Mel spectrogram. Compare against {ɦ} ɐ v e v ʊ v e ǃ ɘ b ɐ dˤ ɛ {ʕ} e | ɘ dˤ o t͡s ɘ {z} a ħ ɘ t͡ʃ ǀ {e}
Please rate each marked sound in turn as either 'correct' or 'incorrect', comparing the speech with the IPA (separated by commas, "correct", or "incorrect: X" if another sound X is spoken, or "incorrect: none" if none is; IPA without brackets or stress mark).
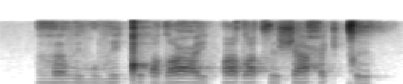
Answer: correct, correct, incorrect: ʃ, incorrect: ɘ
